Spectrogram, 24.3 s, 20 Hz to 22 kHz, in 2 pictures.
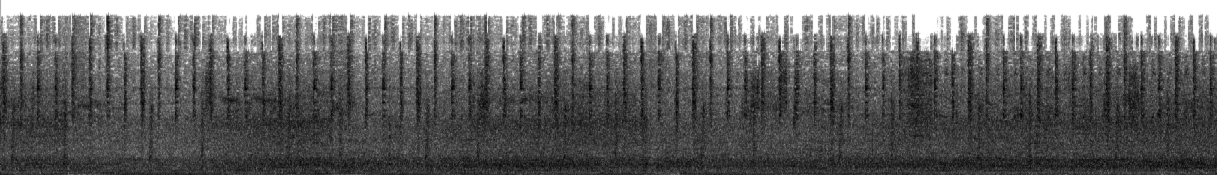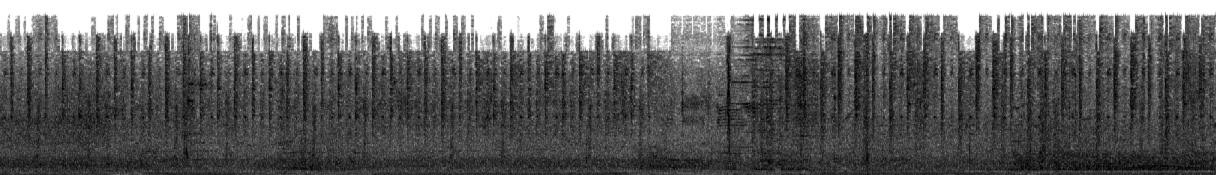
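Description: A Toyota GT86 tuned for a long drive in Forza Horizon 6 runs steadily at high revs, its engine note climbing through the gears in repeated rises and shifts, loud and continuous with faint tyre noise.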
